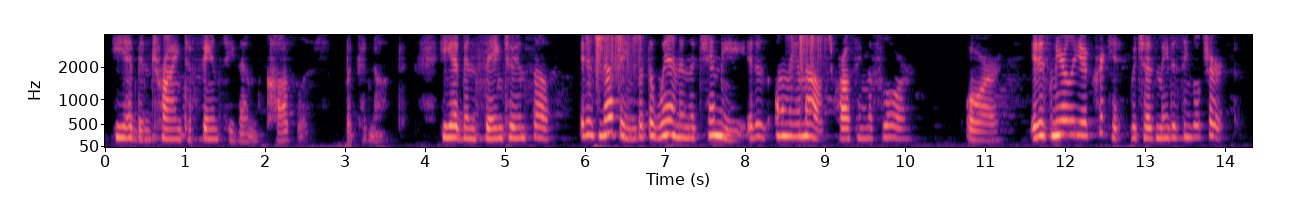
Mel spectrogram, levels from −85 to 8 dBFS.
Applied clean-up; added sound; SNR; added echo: classical method WPE with log-MMSE.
